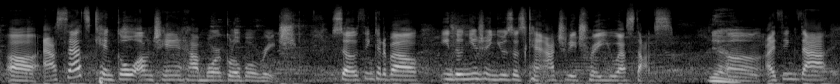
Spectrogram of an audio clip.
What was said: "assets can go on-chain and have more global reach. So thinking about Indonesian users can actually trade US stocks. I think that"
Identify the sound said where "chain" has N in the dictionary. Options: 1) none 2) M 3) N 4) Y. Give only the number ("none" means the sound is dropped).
1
